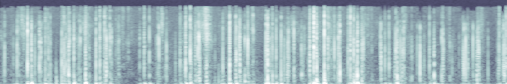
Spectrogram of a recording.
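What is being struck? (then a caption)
Small pillow with crinkly plastic cover. A small pillow with a zigzag pattern and a crinkly plastic cover is tapped and scratched with fingertips and moved quickly. The result is dense, irregular crinkling and rustling over deep, soft thumps, in bursts that swell and fade without a steady rhythm.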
